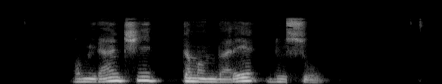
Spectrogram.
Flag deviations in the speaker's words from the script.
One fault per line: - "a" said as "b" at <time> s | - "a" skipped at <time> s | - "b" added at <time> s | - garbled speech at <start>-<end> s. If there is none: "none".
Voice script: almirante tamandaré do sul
none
